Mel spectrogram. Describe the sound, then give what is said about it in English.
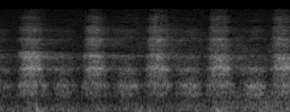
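A person pants like a dog to set a breathing pace for a woman in labor: five quick, breathy huffs in a steady, rapid rhythm, fairly loud, with no talking. “She hears you panting like a dog, and she's supposed to breathe, keeping pace with you.”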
